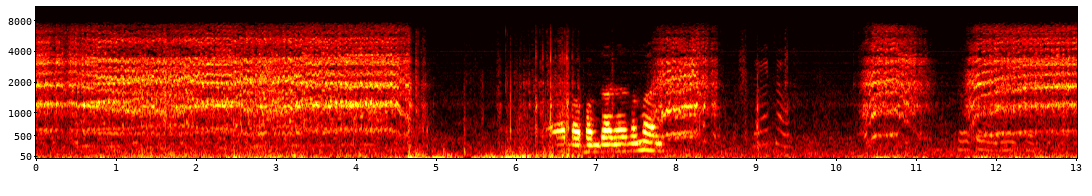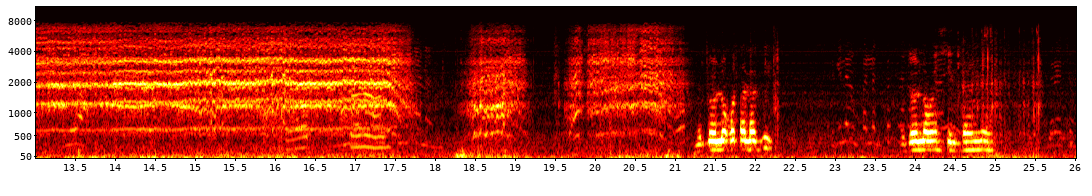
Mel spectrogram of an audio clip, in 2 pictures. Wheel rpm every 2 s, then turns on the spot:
160, 140, 20, 30, 20, 80, 160, 160, 90, 70, 30, 0, 10.
4-8 20-22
